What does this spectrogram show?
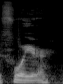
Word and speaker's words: foyer: For me, I always pronounce the R in foyer.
